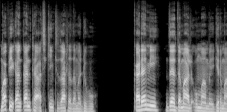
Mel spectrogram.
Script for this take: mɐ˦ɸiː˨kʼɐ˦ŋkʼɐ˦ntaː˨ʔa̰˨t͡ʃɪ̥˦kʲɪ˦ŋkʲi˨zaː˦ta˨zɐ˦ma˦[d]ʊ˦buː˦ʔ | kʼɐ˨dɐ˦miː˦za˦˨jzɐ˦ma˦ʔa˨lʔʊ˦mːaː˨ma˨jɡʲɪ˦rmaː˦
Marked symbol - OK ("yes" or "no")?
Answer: yes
